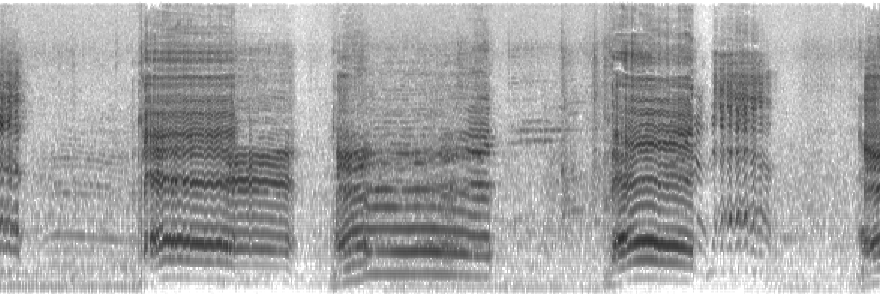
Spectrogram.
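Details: Sheep giving long, quavering, harmonic bleats, three main cries a couple of seconds each, followed by shorter broken bleats near the end.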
